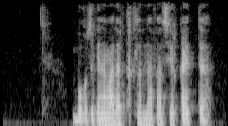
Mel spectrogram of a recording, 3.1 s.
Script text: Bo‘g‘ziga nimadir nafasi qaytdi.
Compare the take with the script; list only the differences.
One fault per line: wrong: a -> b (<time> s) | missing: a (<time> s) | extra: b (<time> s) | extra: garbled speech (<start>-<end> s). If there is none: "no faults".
extra: tiqilib (1.8 s)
